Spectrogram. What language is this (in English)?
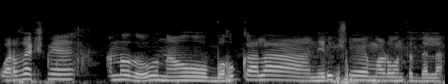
Kannada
